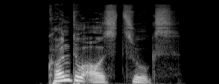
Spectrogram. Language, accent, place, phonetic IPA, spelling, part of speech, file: German, Germany, Berlin, [ˈkɔntoˌʔaʊ̯st͡suːks], Kontoauszugs, noun, De-Kontoauszugs.ogg
- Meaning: genitive singular of Kontoauszug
